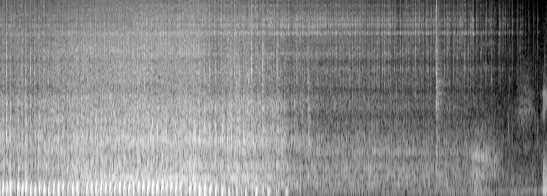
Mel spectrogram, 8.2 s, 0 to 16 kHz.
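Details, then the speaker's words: Predator 212cc 6.5 hp go-kart engine after intake, exhaust and carburetor jet upgrades, on a jack stand with one wheel spinning free: loud crisp exhaust popping at a steady even beat for about four seconds, then winding down, running healthily. "all right guys she started right up if you can hear me um it's getting late it's really eff and loud and I love it"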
